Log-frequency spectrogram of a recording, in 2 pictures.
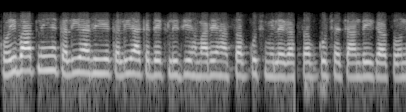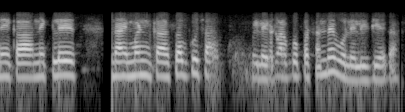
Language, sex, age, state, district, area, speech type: Hindi, female, 30-45, Uttar Pradesh, Chandauli, rural, conversation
